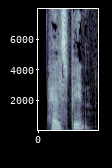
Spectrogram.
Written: HALSBINDENES

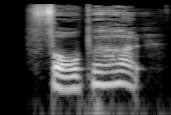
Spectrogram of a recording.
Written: FORBEHOLDENES

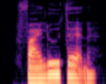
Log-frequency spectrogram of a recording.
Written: fejluddanne

